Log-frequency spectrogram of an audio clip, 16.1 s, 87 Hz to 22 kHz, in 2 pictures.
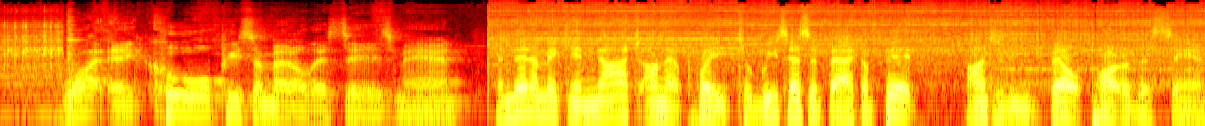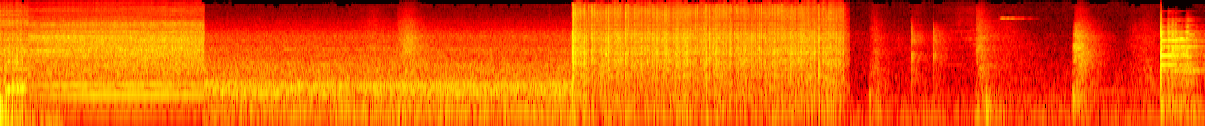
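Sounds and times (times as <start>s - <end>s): power tool cutting steel plate: 3.3s - 9.4s, 11.8s - 13.7s.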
